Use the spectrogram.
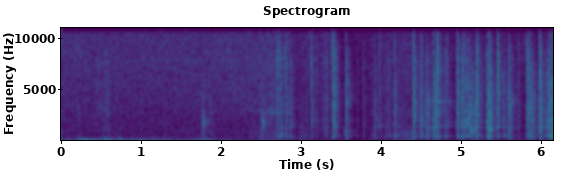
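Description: A clear plastic jar full of chocolates with a black plastic lid is tapped on the lid with long nails. After a low rumble of handling, quick, short clicky taps come in irregular bursts, each with a hollow plastic tone around 400 Hz and almost no ring.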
